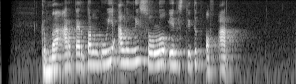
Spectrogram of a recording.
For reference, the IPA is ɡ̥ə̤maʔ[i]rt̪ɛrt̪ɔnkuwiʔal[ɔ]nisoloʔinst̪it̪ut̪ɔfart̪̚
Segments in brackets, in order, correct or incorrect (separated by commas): incorrect, incorrect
